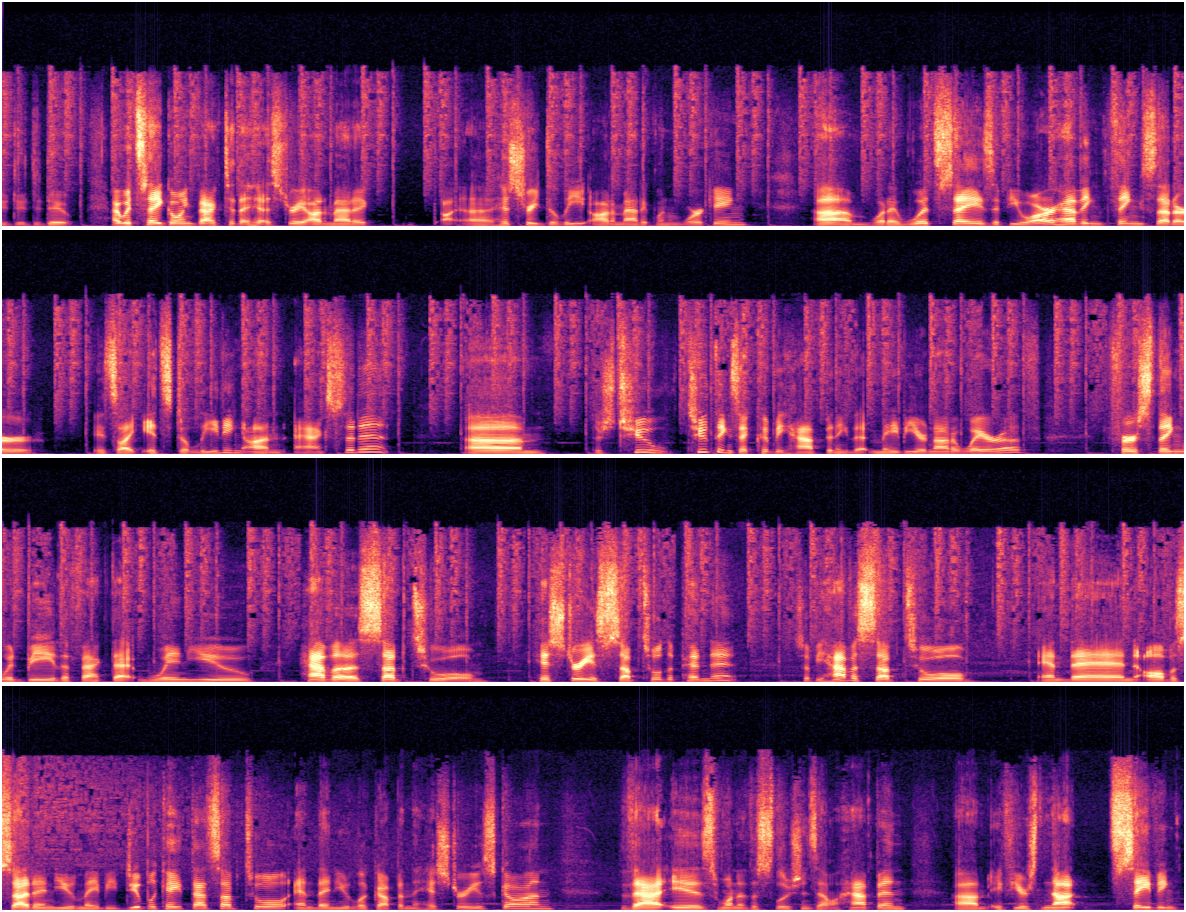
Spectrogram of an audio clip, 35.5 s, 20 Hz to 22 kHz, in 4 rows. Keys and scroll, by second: 8.4 s.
